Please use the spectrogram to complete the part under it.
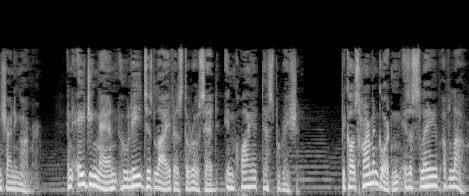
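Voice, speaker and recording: An actor as a grave, wry, all-knowing narrator, giving measured, portentous dramatic narration of eerie radio tales. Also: male voice, lowish voice, darkish tone, close to an everyday voice.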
